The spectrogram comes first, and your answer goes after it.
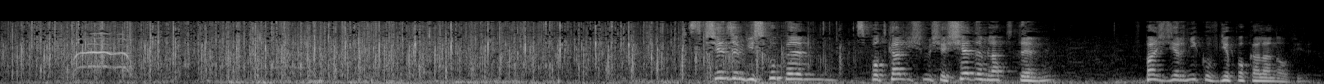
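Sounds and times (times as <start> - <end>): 
children applauding: 0.0 - 8.7
speech: 7.1 - 10.6, 11.5 - 13.2.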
